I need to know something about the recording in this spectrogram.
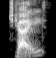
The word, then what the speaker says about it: Cheit: Cheit. Yeah, Cheit. Yeah. Well, once you do pronounce something wrong, you're really, or at least I am doomed.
